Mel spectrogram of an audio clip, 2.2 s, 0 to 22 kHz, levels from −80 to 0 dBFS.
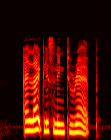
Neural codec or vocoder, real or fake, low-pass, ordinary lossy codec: none; real; 7.2 kHz; none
